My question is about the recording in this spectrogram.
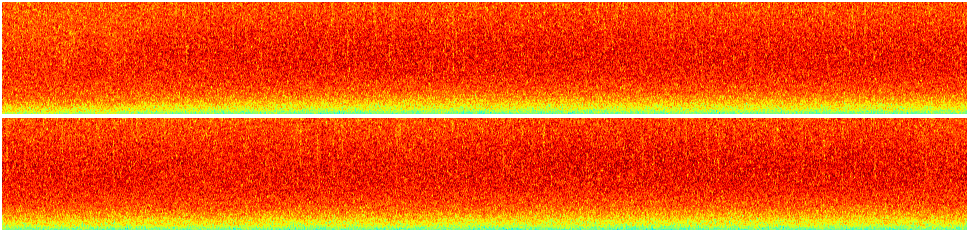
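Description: Loud, steady hiss of static noise, even and unbroken, with no motor tone or voice to be heard in it.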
